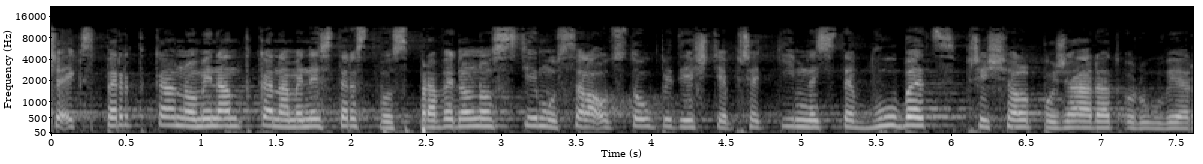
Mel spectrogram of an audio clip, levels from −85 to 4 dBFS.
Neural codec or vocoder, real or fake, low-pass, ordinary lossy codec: vocoder, 48 kHz, 128 mel bands, Vocos; fake; 14.4 kHz; MP3, 48 kbps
